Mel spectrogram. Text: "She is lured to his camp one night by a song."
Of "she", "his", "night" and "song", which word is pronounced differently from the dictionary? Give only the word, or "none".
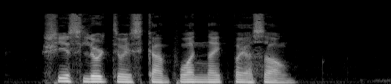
his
